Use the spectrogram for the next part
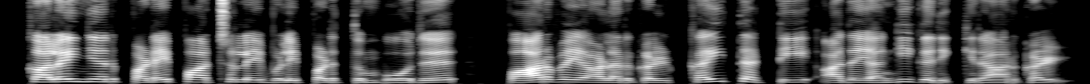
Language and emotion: Tamil, neutral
